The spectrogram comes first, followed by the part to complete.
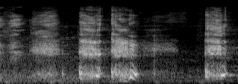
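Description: A woman laughing: a few short, breathy bursts of laughter in the first second and a half, then quieter.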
